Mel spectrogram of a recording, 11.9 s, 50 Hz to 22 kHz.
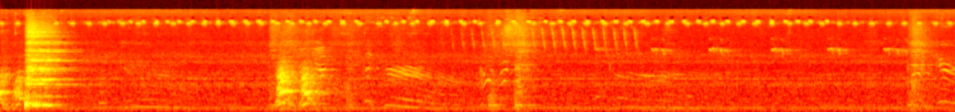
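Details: Georgia, a 4-month-old female miniature dachshund puppy, excitable and in training to walk on a leash and settle on her place; a loud harmonic bark opens, another follows a few seconds later, with faint whines and a steady high ticking throughout.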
